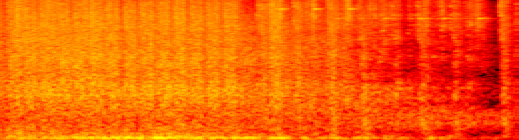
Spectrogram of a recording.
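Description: Rapid gunfire during an Uncharted multiplayer match: dense, overlapping bursts of shots that stay loud and steady, then thin out slightly toward the end, with no talking.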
